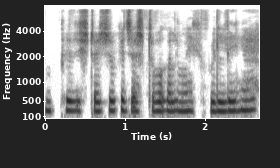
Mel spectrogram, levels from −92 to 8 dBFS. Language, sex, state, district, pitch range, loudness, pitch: Hindi, female, Bihar, Supaul, 240-255 Hz, -16 LUFS, 245 Hz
